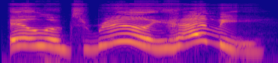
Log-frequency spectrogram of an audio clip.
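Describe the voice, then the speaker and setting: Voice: very animated, takes it slowly, vocal fry, pushed and bright, no room sound, studio quality, full character voice. A performer voicing an earnest, eager little boy fox sidekick in a video game, with a childlike voice. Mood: curious. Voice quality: high, childlike.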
